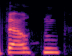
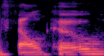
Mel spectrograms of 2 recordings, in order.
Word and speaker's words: Falcon: he actually failed because he said Captain Falco it's Falcon listen I wanted to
